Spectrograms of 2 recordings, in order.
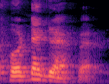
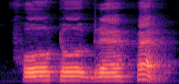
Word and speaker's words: photographer: In the word photographer, photographer, the stress is on the syllable 2.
